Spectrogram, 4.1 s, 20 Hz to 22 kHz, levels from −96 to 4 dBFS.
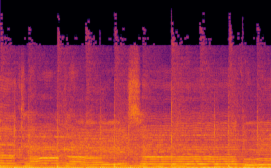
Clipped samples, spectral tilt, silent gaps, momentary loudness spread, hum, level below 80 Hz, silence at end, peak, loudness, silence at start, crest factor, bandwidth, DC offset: under 0.1%; -4.5 dB/octave; none; 1 LU; none; -22 dBFS; 0 s; 0 dBFS; -14 LUFS; 0 s; 12 dB; 19 kHz; under 0.1%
